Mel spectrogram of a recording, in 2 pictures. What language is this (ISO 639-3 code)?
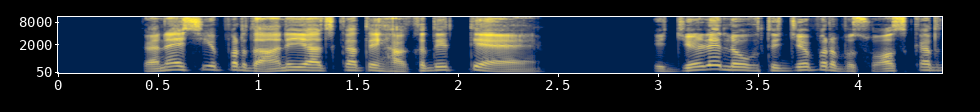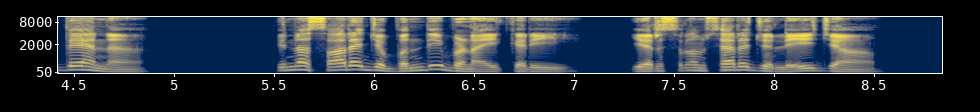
xnr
